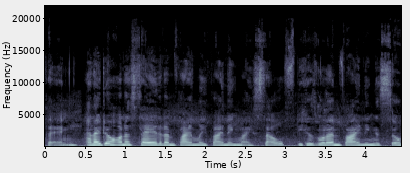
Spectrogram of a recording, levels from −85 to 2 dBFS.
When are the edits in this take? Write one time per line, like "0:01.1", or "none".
0:03.1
